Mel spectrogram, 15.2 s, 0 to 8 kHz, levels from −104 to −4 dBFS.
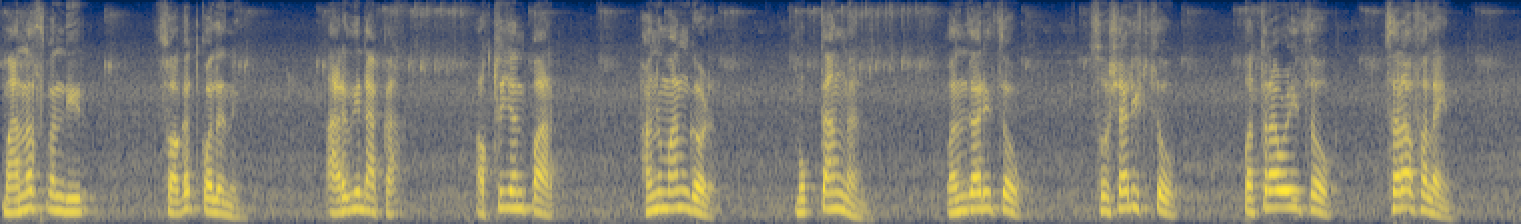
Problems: constant background noise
